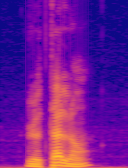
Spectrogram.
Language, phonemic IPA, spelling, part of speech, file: French, /ta.lɑ̃/, talent, noun, Fr-talent.ogg
- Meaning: 1. a talent (an obsolete unit of weight or money) 2. a talent, a gift, a knack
